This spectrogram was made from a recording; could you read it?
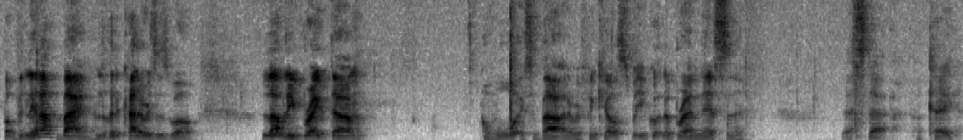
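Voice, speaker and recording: A man chatting casually and excitedly to camera about food, rambling and repeating words for emphasis. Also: mid-range voice, a little fast, pauses often. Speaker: vlogger presenting food to camera. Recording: echoey room with faint background noise.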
